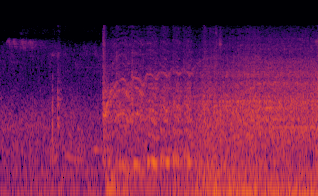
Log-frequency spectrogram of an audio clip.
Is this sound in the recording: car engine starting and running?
yes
